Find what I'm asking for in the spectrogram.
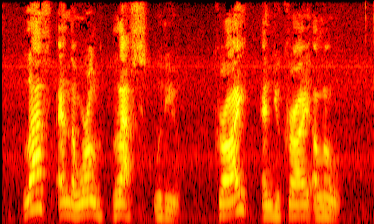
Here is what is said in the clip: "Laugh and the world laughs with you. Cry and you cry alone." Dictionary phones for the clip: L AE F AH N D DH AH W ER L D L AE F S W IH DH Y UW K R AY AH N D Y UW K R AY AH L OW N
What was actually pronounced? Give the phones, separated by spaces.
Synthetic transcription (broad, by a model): L AE F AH N DH AH W ER L D L AE F S W IH DH Y UW K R AY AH N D Y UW K R AY AH L OW N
